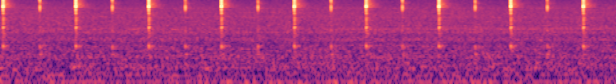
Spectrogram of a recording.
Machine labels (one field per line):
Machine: valve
